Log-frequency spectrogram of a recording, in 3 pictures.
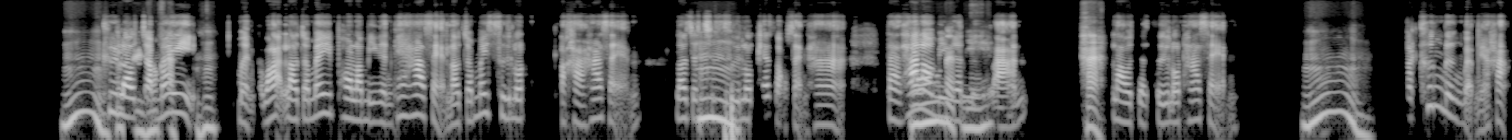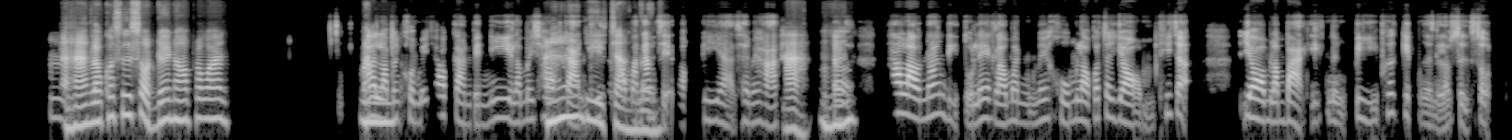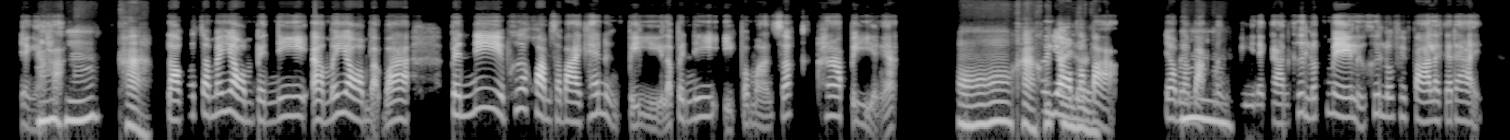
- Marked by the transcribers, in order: tapping
- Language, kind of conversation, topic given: Thai, podcast, เรื่องเงินทำให้คนต่างรุ่นขัดแย้งกันบ่อยไหม?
